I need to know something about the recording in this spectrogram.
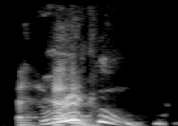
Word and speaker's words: Raccoon: The names Raccoon. It rhymes with doom.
